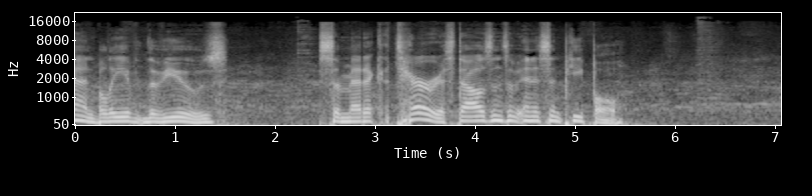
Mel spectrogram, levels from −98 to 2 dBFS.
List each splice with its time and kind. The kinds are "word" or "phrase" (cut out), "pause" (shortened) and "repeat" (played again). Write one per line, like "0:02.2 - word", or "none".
0:02.4 - phrase
0:03.8 - phrase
